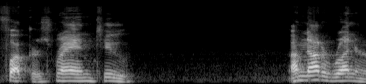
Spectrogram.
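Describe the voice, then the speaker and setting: A woman speaks with an American accent in an animated tone. Her fairly low voice shows ordinary pitch variation. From Texas. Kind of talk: political rant on livestream.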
